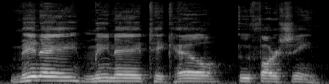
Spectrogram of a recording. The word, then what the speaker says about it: Mene, Mene, Tekel, Upharsin: When we transcribe the 4 Aramaic words that Daniel read into their corresponding English letters, it looks like this, and is pronounced Mene, mene, tekel, upharsin.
